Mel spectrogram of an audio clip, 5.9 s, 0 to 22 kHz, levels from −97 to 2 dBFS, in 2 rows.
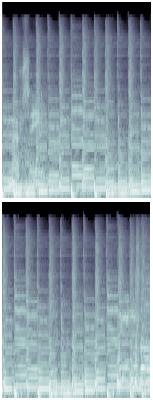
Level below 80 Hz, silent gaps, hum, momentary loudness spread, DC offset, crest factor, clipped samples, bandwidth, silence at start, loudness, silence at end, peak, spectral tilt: -20 dBFS; none; none; 3 LU; under 0.1%; 12 dB; under 0.1%; 17 kHz; 0 s; -12 LUFS; 0 s; 0 dBFS; -5.5 dB/octave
